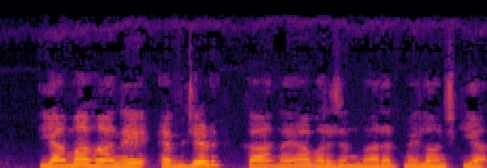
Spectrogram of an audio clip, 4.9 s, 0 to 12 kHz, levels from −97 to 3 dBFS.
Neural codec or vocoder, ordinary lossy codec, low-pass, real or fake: none; AAC, 32 kbps; 10.8 kHz; real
